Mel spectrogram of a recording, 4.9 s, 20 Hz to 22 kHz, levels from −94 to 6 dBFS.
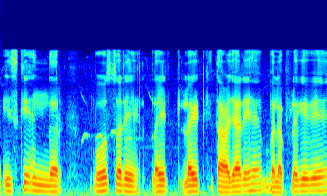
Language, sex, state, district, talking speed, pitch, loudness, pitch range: Hindi, male, Uttar Pradesh, Saharanpur, 185 wpm, 120 Hz, -16 LUFS, 115-130 Hz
